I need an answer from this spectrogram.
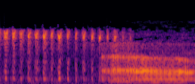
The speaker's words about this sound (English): Listen to that goat, Peg. He's been baaing all night.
